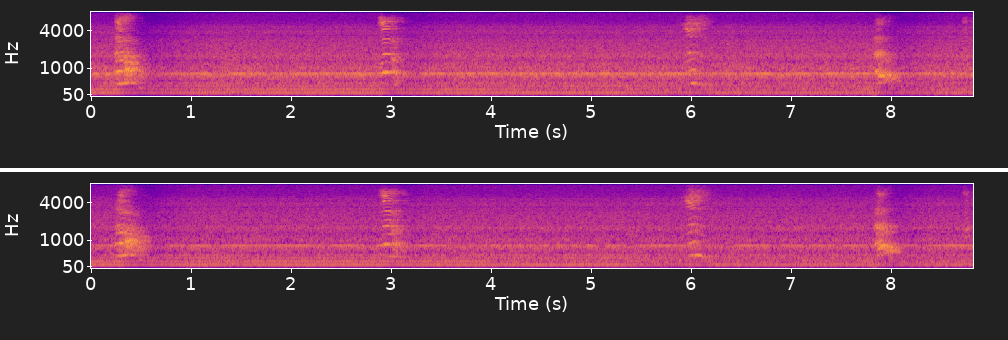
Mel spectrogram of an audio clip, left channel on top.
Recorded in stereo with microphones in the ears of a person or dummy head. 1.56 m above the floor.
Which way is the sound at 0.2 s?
65° left (ahead or behind).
